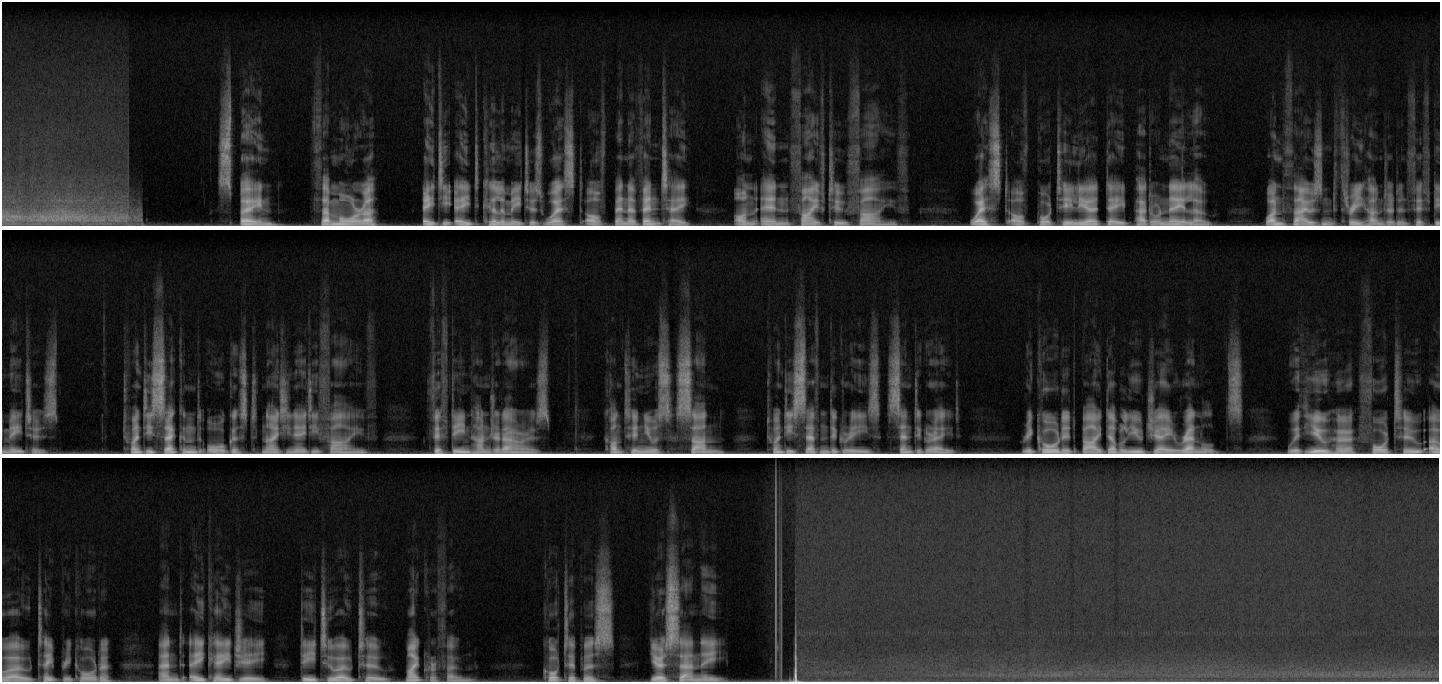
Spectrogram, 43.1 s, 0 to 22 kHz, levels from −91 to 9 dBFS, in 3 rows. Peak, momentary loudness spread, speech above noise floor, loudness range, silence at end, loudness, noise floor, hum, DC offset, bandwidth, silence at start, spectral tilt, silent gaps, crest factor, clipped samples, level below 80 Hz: 0 dBFS; 17 LU; 30 dB; 5 LU; 0 s; -31 LUFS; -60 dBFS; none; under 0.1%; over 20 kHz; 0 s; -4 dB/octave; none; 32 dB; under 0.1%; -50 dBFS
